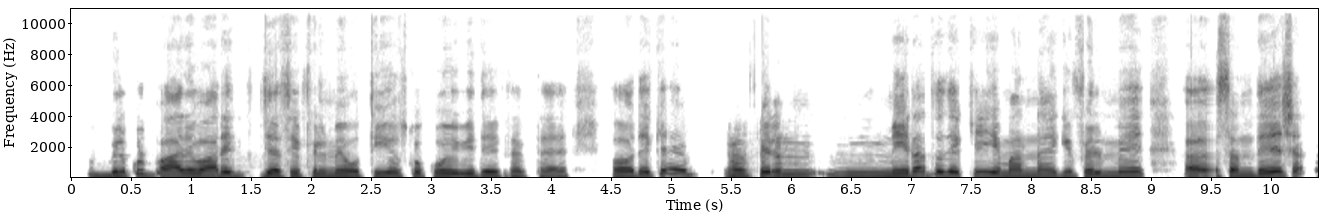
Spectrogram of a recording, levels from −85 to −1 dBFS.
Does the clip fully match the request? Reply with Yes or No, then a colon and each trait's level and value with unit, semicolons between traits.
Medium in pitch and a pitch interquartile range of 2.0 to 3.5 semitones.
No: medium, 180 Hz; average, 4.0 semitones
